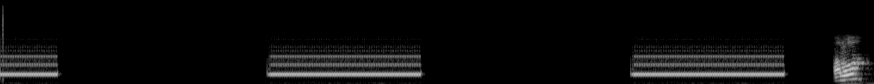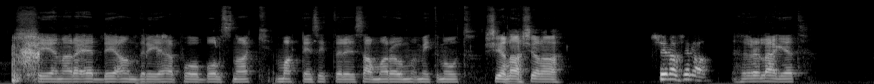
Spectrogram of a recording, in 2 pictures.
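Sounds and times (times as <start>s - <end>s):
ringback tones from an outgoing phone call: 0.0s - 0.6s, 2.7s - 4.2s, 6.3s - 7.9s
speech: 8.4s - 14.4s, 15.3s - 16.9s.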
